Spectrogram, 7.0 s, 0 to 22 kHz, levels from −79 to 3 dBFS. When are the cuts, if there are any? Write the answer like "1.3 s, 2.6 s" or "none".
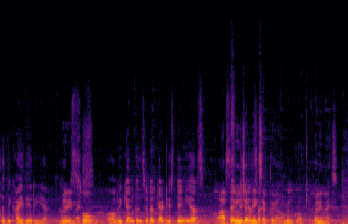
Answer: none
